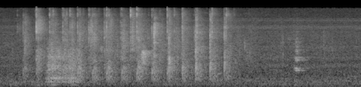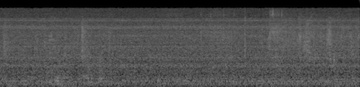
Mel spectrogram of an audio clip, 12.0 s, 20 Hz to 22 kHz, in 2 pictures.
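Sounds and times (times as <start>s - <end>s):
audience applause: 0.4s - 4.0s.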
